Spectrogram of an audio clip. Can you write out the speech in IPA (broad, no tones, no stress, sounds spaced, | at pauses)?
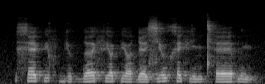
x ɛ pʲ ɔ f bʲ ɔ u̯ ɡ͡b ɜ fʲ ɒ pʲ ɒː ɗ ɛ zʲ ɔ u̯ x ɛ fʲ ɛː nʲ tʰ ɛː ɓ u nʲ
